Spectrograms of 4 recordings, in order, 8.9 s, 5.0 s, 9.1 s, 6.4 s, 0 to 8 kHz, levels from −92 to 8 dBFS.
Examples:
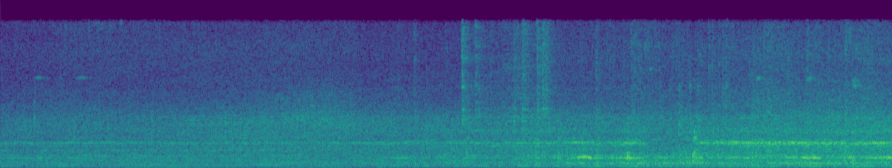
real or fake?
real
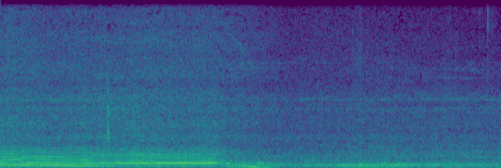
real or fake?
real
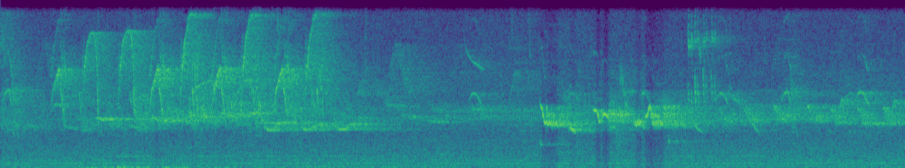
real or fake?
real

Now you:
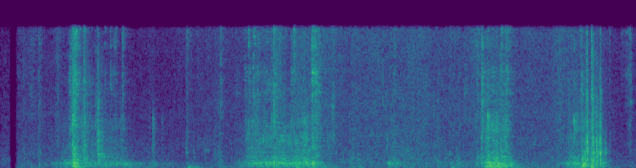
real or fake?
real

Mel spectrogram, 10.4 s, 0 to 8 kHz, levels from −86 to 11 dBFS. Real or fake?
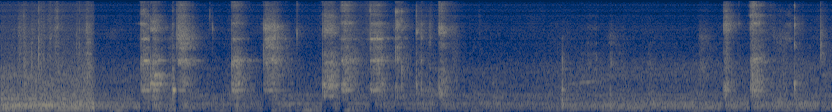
fake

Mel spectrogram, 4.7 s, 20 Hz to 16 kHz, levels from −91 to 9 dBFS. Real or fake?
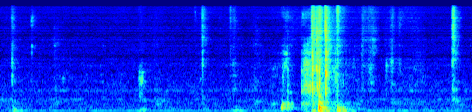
fake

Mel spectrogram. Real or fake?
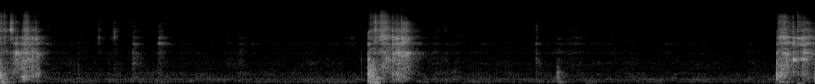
fake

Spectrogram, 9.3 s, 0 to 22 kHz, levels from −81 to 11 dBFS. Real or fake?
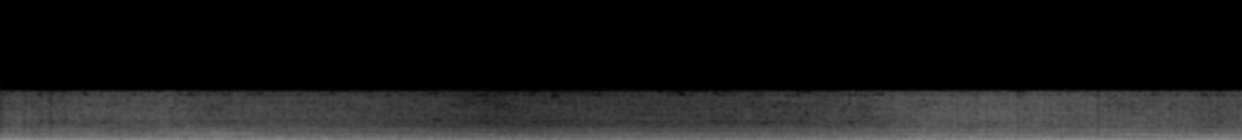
real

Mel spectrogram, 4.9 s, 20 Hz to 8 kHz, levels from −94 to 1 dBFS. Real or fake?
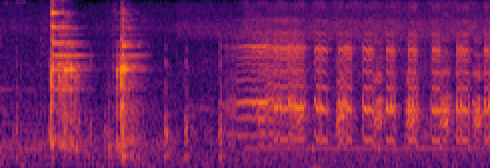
real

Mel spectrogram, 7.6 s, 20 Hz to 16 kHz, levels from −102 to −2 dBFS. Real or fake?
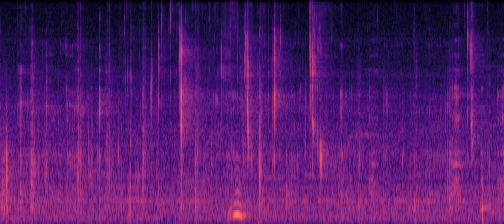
real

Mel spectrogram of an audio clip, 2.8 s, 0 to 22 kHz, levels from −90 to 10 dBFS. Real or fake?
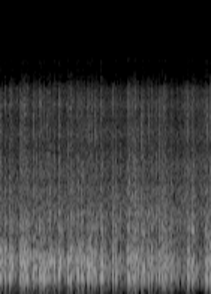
real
